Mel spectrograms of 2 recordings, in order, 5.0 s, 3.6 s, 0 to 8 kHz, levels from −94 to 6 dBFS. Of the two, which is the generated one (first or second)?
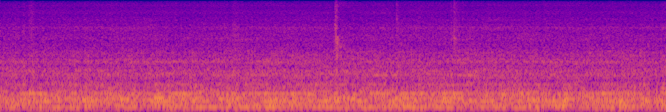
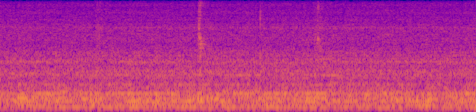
first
